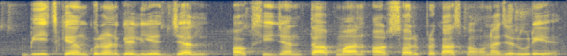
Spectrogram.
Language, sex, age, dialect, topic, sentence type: Hindi, male, 25-30, Kanauji Braj Bhasha, agriculture, statement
